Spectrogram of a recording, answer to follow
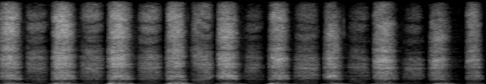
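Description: Dog panting fast and evenly, about four to five breaths a second.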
